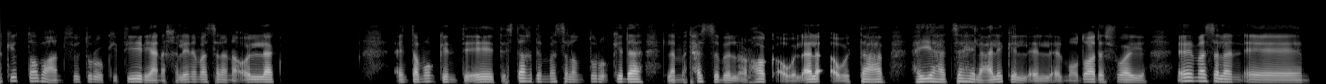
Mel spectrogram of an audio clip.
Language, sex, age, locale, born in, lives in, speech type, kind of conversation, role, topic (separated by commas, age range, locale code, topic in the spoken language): Arabic, male, 25-29, ar-EG, Egypt, Greece, conversation, advice, advisor, إزاي بتتعامل مع الإحساس بالإرهاق وفقدان الحافز بعد فترة شغل طويلة؟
